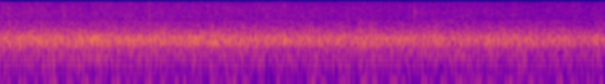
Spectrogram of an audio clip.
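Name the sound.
applause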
